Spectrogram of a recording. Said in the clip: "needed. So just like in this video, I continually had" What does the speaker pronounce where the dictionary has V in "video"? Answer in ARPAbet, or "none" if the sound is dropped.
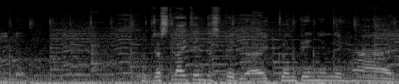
B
